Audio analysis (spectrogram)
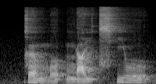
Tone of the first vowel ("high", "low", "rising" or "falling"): falling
